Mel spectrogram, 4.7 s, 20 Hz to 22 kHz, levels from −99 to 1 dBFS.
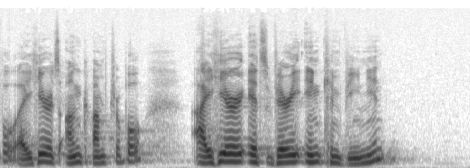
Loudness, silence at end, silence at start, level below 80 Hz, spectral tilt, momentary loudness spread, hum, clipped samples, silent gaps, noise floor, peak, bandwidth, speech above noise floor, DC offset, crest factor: -24 LUFS; 0.75 s; 0.05 s; -74 dBFS; -7.5 dB/octave; 11 LU; none; under 0.1%; none; -69 dBFS; -8 dBFS; 10.5 kHz; 45 dB; under 0.1%; 16 dB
